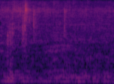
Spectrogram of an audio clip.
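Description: Water runs steadily from a bathroom tap during a wet shave, a constant close hiss with no speech over it.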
